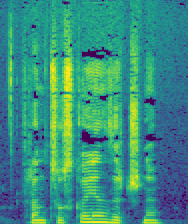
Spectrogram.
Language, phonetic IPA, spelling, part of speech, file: Polish, [frãnˈt͡suskɔjɛ̃w̃ˈzɨt͡ʃnɨ], francuskojęzyczny, adjective, LL-Q809 (pol)-francuskojęzyczny.wav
